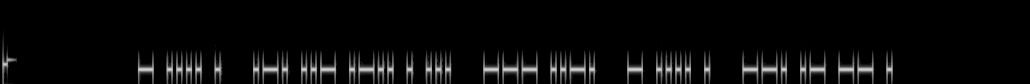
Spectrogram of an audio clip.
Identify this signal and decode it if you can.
Morse code, heard as a keyed tone, about 25 wpm, 700 Hz. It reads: THE RULES OF THE GAME
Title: Sets of 5 Words Encore2 25wpm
